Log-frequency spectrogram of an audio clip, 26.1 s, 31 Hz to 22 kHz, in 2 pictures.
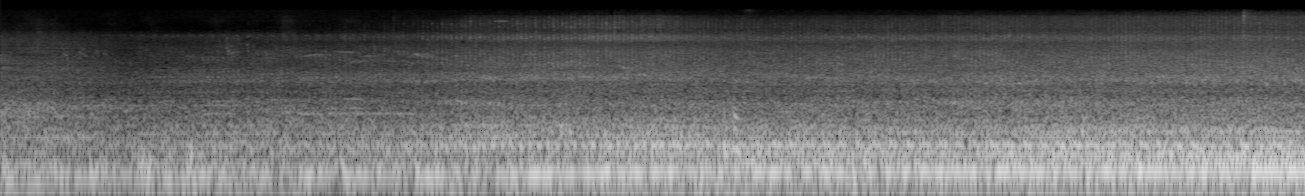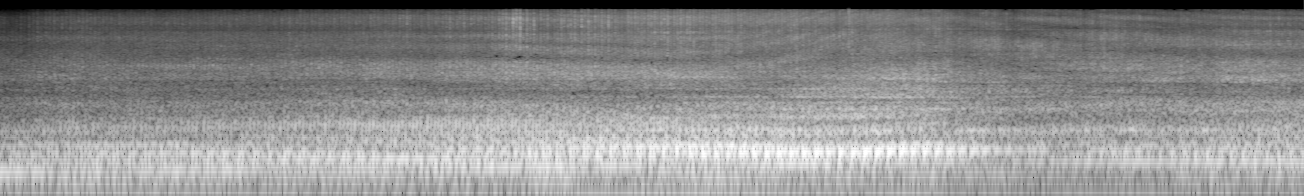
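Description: Railway train noise building steadily as trains approach: a low engine drone with wheels on rail. The KAIS 4 inspection railcar passes loudest about two-thirds of the way in, then the sound falls away suddenly and a passing train continues.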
